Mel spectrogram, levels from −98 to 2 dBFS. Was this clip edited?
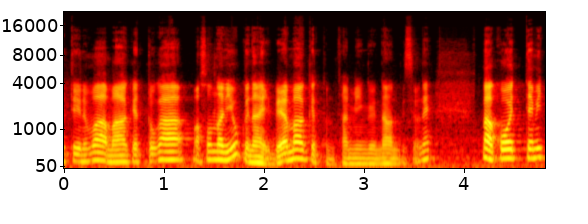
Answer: no; 0 cuts

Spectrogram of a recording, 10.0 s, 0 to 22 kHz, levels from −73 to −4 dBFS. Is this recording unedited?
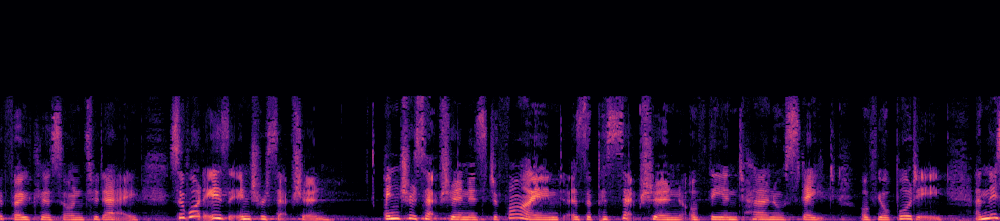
yes; 0 cuts

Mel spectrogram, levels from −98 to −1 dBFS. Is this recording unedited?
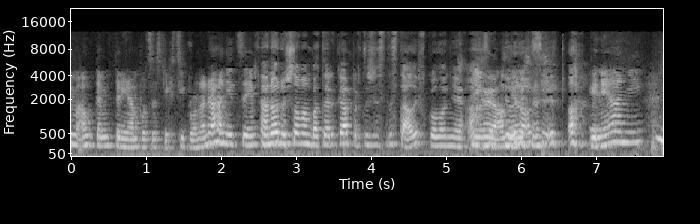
no; 2 cuts; at 5.5 s, 6.9 s

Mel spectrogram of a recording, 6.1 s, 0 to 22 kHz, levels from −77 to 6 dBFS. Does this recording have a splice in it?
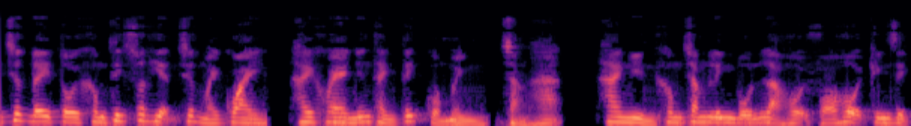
no; 0 cuts

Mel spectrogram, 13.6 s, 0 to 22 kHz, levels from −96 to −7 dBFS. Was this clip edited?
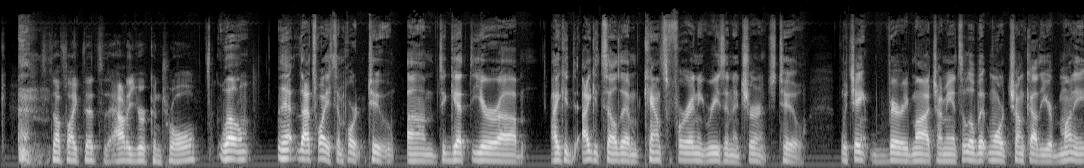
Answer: yes; 1 cut; at 10.4 s

